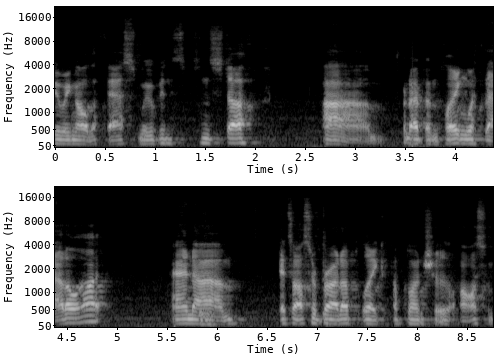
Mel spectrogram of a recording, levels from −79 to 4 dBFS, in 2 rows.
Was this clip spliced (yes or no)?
yes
